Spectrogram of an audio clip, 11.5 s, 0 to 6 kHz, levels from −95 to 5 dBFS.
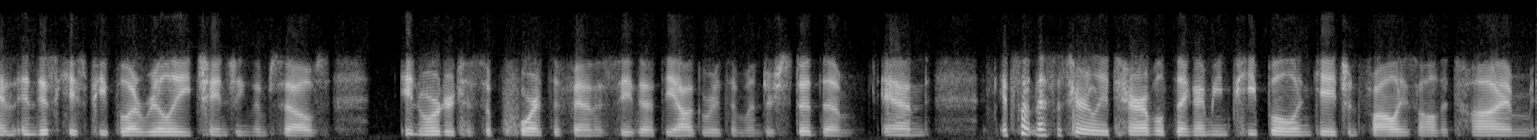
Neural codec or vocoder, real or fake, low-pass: none; real; 5.4 kHz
